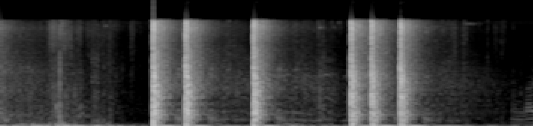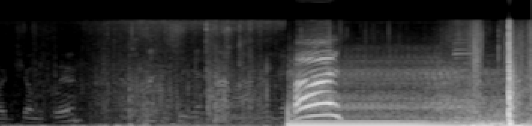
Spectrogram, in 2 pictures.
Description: Someone is firing a pistol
